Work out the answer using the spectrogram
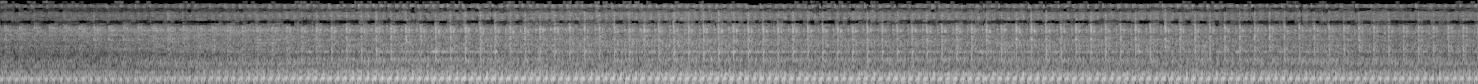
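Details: Campbell Hausfeld air compressor after repair with a new pressure switch, check valve, gauges and regulator: even, steady motor hum with a constant pump pulse building smoothly to speed. Normal compressor run.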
